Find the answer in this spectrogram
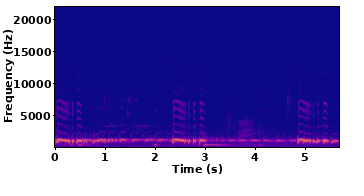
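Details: Zebra dove, local bird singing strongly in its natural habitat: loud rapid coo phrases roughly every two and a half seconds, linked by continuous softer trilled cooing and occasional low notes.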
